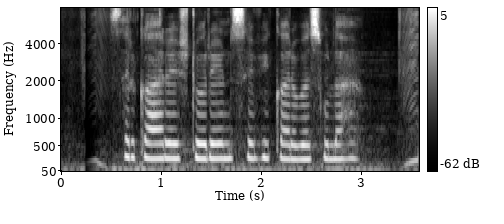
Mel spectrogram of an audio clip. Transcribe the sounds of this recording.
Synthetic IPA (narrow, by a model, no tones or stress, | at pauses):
sɐɾkaːɾeːsʈoːɾẽːɳʈsebʱikɐɾʋəsuːlaɦɛː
